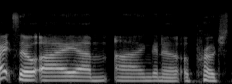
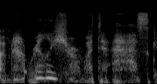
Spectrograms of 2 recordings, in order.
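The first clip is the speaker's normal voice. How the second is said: very quiet, breathy whisper; 9 semitones higher, 10 dB quieter than usual. An aside to another player mid-scene, whispering. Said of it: "I whisper to you".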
